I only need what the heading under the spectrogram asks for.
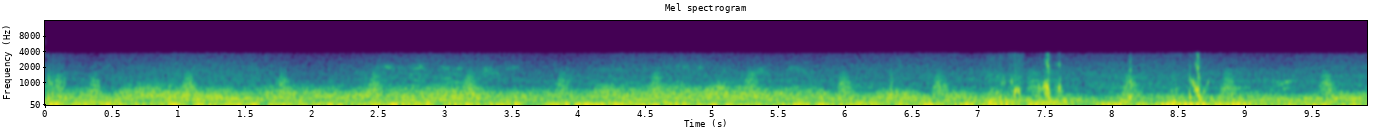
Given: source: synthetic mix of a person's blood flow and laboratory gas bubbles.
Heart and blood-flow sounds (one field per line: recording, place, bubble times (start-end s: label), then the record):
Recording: Doppler ultrasound of blood flow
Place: subclavian vein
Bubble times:
0.00-0.15 s: bubbles
7.05-7.34 s: bubbles
7.42-7.64 s: bubbles
8.11-8.18 s: bubbles
8.44-8.52 s: bubbles
8.55-8.73 s: bubbles
From the record:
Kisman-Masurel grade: 221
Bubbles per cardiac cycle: several, 3 to 8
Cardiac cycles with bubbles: 10 to 50%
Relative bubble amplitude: barely perceptible (0.100 to 0.250)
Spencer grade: 2 (many but less than half of the cardiac periods contain bubble signals, singularly or in groups)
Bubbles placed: anywhere in the cardiac cycle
